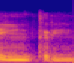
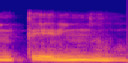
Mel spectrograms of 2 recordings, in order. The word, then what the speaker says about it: ínterim: Pronúncia é ínterim, viu? Nem inteirinho. Muita gente que fala inteirinho, fica horrível. Ínterim.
